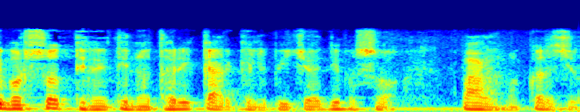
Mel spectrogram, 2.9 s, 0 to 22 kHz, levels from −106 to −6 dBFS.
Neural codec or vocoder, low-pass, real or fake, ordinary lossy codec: none; 7.2 kHz; real; Opus, 32 kbps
